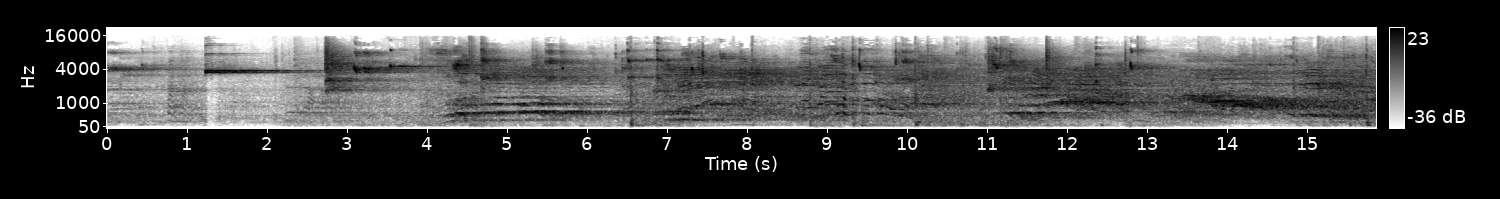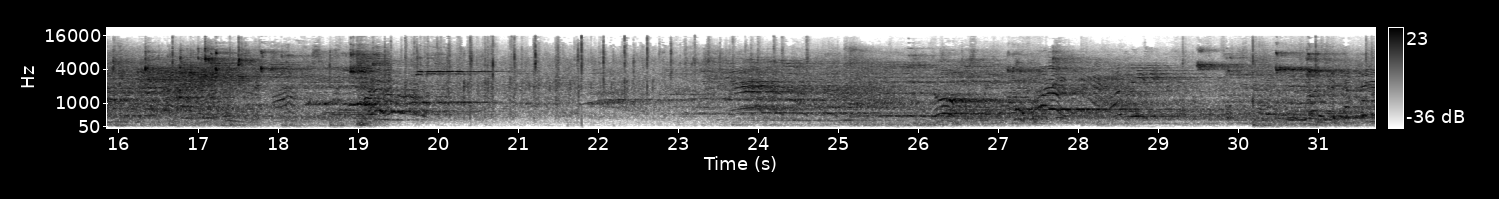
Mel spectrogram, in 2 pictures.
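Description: A handball bouncing on a wooden sports-hall floor among shouting voices, all echoing in the large hall.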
